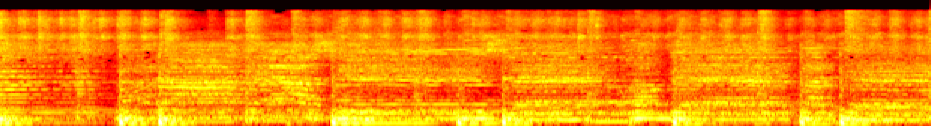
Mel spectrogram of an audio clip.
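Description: Live gospel worship music: women singing through a PA, with a stringed instrument, shaken tambourines and low thumps on a steady beat.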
